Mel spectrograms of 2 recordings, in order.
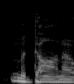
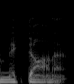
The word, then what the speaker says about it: McDonough: And it's McDonough, not like it's not Chris Madonna or McDonough.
